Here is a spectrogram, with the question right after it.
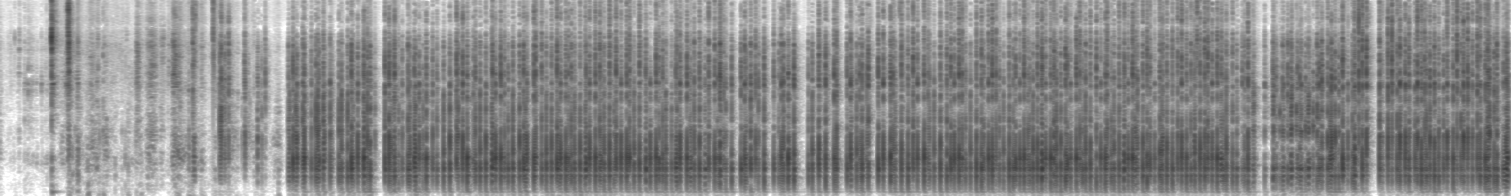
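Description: Long nails and fingertips tap and scratch the front of a small, empty, glossy printed cardboard slime box. A few scattered, quiet taps in the first three seconds give way to dense, steady scratching and rapid tapping with a dry, papery, hollow crackle that continues to the end.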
